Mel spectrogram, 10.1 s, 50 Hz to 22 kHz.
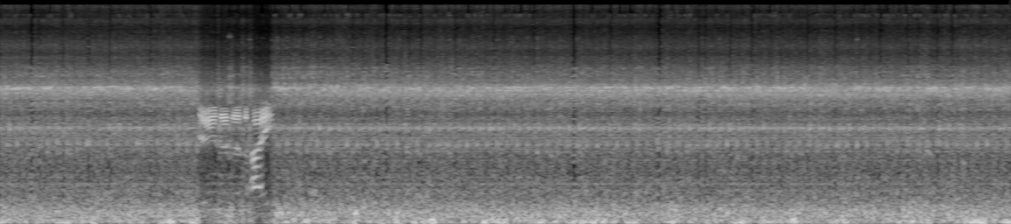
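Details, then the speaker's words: Takeuchi TL12V2 diesel at -30°C after diesel additive and key cycling; steady even idle, low rumble and high whistle, no stumbling, longest run so far; owner suspects gelled fuel, possibly at tank pickup screen. "so far that you might have might have got her well this is the longest it's run so far"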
